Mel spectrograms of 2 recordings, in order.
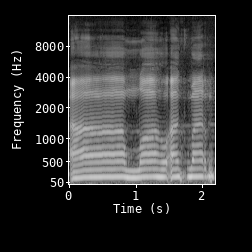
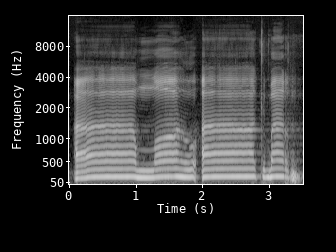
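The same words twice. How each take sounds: First: The first a is drawn out. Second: Both opening a vowels are drawn out. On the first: "kalau A banyak panjang" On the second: "dua-dua hamzanya dipanjangin"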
